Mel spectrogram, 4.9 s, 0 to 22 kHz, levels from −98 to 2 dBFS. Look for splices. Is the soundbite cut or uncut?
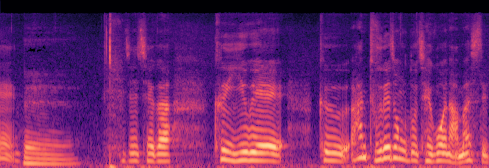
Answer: uncut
